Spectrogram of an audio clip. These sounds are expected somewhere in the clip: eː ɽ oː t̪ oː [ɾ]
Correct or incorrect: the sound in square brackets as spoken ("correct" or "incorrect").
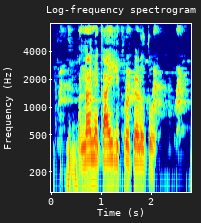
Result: incorrect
